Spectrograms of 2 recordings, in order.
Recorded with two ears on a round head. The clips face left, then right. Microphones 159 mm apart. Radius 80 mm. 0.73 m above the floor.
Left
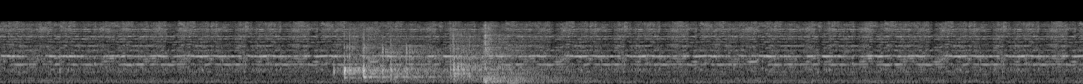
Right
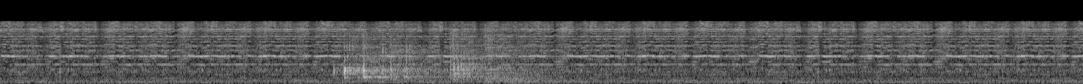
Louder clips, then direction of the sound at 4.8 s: Left 2 dB; 80° left.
